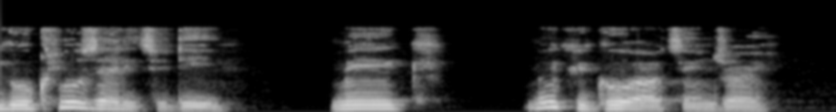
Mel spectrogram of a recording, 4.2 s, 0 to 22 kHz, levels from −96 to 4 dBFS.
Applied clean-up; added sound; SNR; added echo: none; none; none; none.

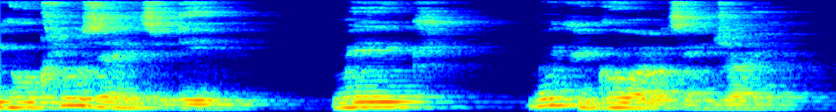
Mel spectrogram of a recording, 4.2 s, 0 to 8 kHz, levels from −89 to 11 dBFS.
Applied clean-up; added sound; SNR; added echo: none; none; none; reverberation time 0.5 s.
